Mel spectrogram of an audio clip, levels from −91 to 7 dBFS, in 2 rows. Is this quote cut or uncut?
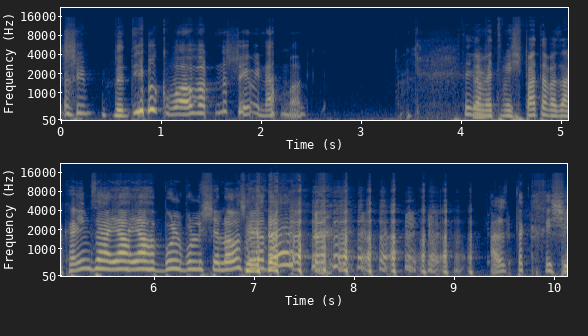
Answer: cut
